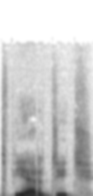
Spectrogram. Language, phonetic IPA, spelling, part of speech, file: Polish, [ˈtfʲjɛrʲd͡ʑit͡ɕ], twierdzić, verb, Pl-twierdzić.ogg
